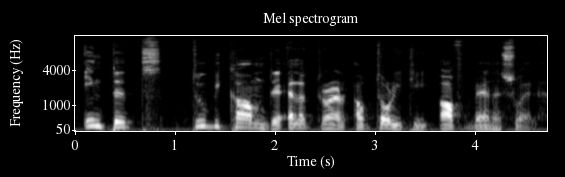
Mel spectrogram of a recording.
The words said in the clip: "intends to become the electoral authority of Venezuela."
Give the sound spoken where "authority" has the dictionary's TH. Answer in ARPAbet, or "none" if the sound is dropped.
T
